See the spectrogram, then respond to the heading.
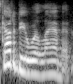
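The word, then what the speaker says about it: Willamette: is oh this is I'm going to pronounce this wrong I know it because I call it willamet but I think the actual pronunciation is wamit I think uh I don't I don't know is it is it wamit or willamet I guess I was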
